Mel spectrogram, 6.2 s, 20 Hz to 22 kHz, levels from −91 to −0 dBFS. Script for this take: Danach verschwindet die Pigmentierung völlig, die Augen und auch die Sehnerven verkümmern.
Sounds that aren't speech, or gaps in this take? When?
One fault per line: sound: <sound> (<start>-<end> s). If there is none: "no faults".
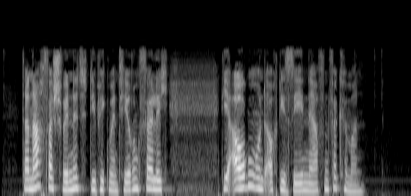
no faults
